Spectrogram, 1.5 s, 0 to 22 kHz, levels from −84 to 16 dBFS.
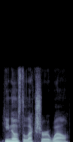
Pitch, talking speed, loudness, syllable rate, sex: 130 Hz, 205 wpm, -18 LUFS, 5.3 syllables/s, male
